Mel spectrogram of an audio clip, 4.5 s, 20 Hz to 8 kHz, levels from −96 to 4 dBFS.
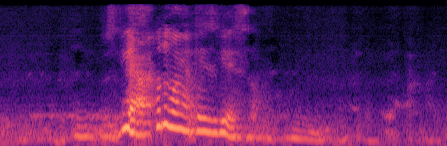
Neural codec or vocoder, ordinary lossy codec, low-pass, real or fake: codec, 16 kHz, 1 kbps, FreqCodec, larger model; AAC, 32 kbps; 7.2 kHz; fake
